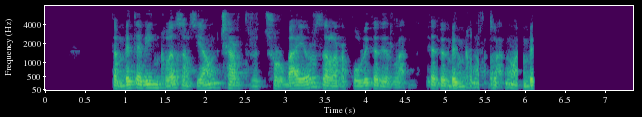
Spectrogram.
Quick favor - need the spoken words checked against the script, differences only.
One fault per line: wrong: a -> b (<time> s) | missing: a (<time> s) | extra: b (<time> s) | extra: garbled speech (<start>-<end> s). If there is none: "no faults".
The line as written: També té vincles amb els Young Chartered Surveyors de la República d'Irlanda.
missing: amb (1.7 s)
extra: garbled speech (4.8-6.1 s)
